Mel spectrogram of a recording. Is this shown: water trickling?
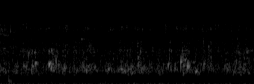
yes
